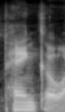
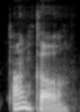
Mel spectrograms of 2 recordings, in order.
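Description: First: It is said with an English-style pronunciation. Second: It is said with a Japanese-style pronunciation. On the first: This is the common everyday way of saying it. "Everyone says panko" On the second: This is the original way of saying it. "but it would be panko"

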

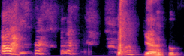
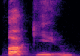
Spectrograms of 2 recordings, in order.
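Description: First: It is said playfully, with a laugh. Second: It is said as a real, hostile insult.

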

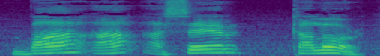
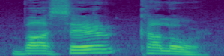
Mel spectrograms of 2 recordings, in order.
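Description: First: The words are stretched out and said separately. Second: The words run together into one smooth phrase. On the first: The speaker calls it wrong. "we stretch things out to make it clear to you. ... But it's not pronounced like that" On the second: The speaker calls it right. "It's va a ser calor"

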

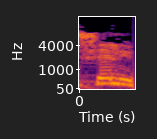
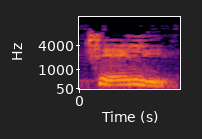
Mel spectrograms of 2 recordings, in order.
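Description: First: The name begins with a soft sh sound. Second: The name begins with a Venezuelan ch sound.

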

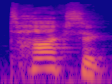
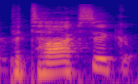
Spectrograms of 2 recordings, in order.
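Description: First: The word begins without any P sound. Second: The word begins with an audible P sound. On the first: "or it's toxic because they're letting the P be silent" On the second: "It's either Patoxic"

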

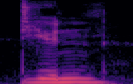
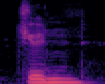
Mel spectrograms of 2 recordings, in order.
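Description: First: It is said with a J-like start. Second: The same.

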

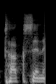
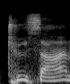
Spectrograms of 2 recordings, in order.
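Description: First: Tucson is pronounced the East Coast way. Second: Tucson is pronounced the usual local way.

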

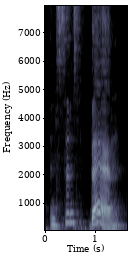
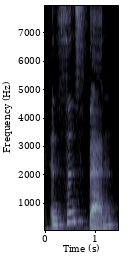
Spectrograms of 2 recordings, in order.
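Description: First: Then is stressed and higher in pitch. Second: Since is stressed; then is lower. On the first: The speaker calls it wrong. "That doesn't sound like English so much" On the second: The speaker calls it right. "the since is more important"

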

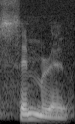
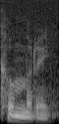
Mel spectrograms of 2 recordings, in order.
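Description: First: The word begins with an S sound. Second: The word begins with a K sound. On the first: "I pronounced it up to that point as Simru" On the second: "the Welsh word for Wales is Cymru"

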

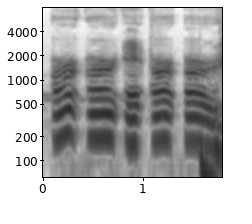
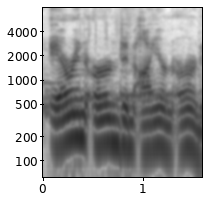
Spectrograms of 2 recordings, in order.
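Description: First: It is said in a Baltimore accent. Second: It is said in a general accent.

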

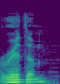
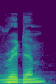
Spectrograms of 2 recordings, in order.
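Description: First: The word is said in a standard accent. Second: The word is said in a Jamaican accent. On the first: "Not rhythm" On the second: "I said rhythm. ... Because I'm Jamaican"

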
